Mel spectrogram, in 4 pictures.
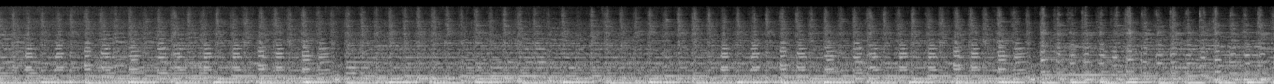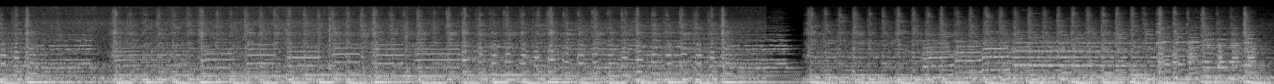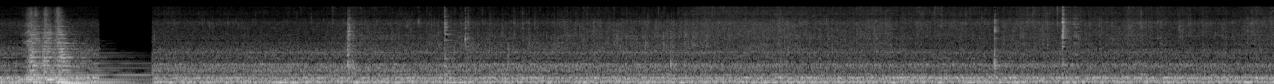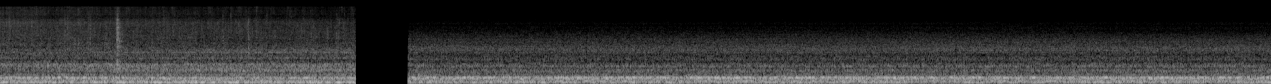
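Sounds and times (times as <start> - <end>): shrimp sizzling in a wok: 13.0 - 16.8, 27.1 - 41.8.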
